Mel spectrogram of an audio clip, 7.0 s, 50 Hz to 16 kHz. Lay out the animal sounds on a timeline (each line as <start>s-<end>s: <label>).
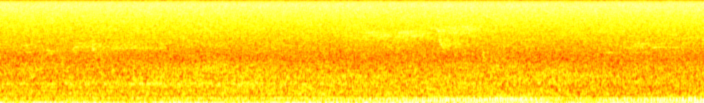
0.3s-1.7s: Red-winged Blackbird (Agelaius phoeniceus)
3.6s-4.7s: Northern Parula (Setophaga americana)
